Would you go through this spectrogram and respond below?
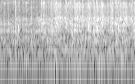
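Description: A sewing machine fitted with a narrow hinged foot runs a short burst of back stitching and then forward again, a steady close mechanical whir lasting under two seconds with no talking.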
